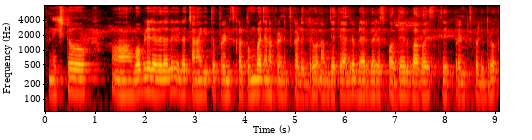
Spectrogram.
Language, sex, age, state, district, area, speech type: Kannada, male, 18-30, Karnataka, Hassan, rural, spontaneous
